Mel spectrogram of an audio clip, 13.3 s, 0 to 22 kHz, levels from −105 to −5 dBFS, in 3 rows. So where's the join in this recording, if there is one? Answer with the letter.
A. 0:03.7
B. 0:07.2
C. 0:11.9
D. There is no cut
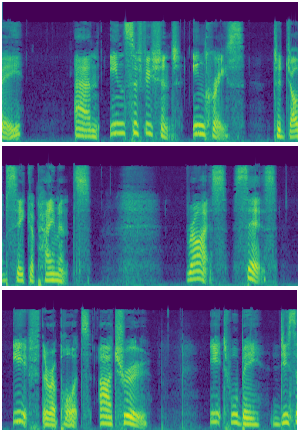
B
